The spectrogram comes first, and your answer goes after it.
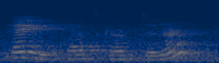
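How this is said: The pitch rises at the end, like a question.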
